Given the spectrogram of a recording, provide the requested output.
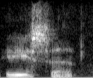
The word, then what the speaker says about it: Ascent: And I just said it wrong. I just caught myself. I even wrote it down. Ascent, not Ascent. Ascent Extracts.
